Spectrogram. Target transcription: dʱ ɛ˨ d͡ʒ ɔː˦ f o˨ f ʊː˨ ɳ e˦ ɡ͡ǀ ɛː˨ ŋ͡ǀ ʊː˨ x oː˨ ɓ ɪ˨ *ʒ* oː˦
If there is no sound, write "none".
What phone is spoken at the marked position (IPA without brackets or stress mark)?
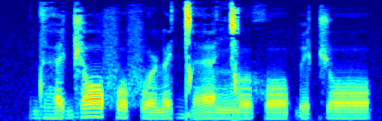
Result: t͡ʃ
